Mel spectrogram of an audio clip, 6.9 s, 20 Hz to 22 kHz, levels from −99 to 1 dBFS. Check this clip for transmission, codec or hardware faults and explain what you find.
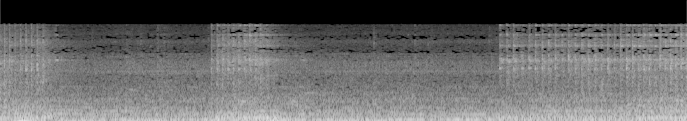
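One codec fault runs through the whole clip: heavy lossy compression, likely Vorbis compression at a low setting, consistent with a bitrate around 35 kbps. Nothing survives above about 10.5 kHz, and the treble that remains was quantised so coarsely that fine detail turned into noise of similar energy. The sound is plainly hissy and grainy, with roughened tones and softened attacks. A spectrogram shows a hard ceiling at 10.5 kHz and speckled, patchy energy below it; the waveform's transients look smeared.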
